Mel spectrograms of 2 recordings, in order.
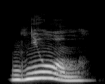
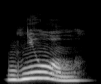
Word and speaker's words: днём: Pay attention to the pronunciation of the word днем. Днем. I touch my hard palate with the middle part of the tongue, днем, and direct the air to my nose to produce a nasal sound н.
